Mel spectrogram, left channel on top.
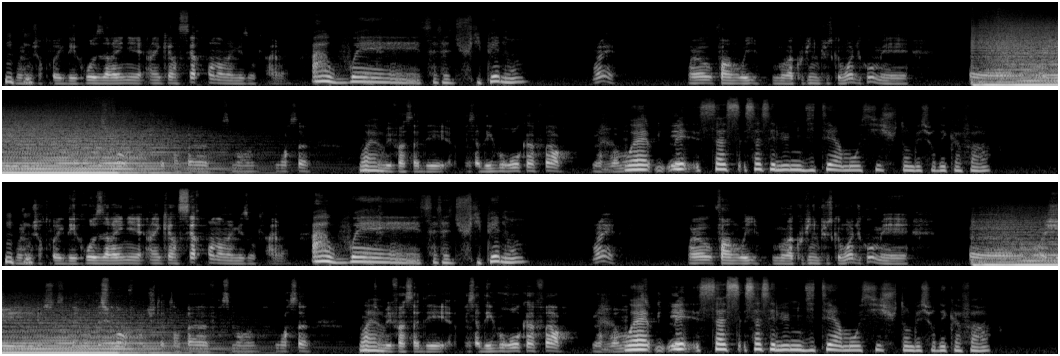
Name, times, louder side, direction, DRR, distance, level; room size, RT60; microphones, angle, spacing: voice 1, 0.1-2.9 3.6-3.7 5.9-6.1 6.9-9.2 9.7-13.6 14.1-16.8 17.2-17.3, right 2 dB, 60° right, 4.1 m, -28 dB
voice 2, 3.1-5.2 14.1-14.4 16.6-20.4, right 3 dB, 20° right, 0.3 m, -22 dB
sound 1, 9.7-12.7, left 1 dB, 45° left, 1.5 m, -19 dB
head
